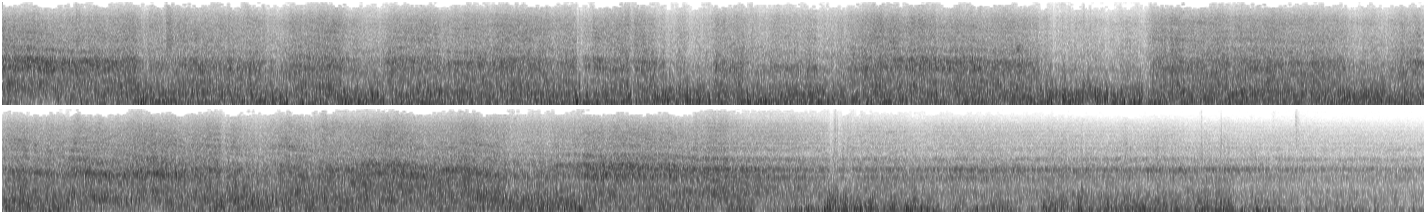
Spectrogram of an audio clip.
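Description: Train passing close by: a long, steady rush of wheels on rail with repeated clacks over the rail joints, fading over the last few seconds.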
